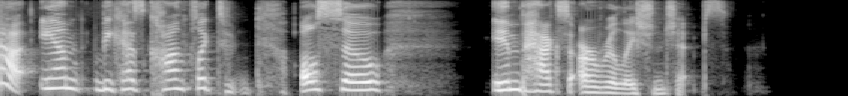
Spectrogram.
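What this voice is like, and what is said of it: Usual voice. Nothing is said of it.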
